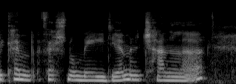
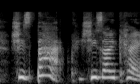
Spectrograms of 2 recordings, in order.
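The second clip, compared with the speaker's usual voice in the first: relieved call; 8 semitones higher, 6 dB louder than usual. Retold or imitated. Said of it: "She goes".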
